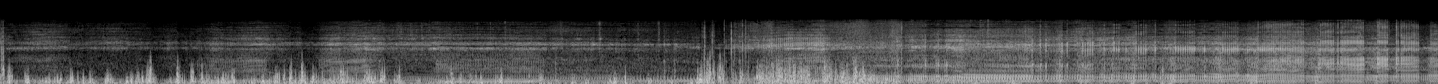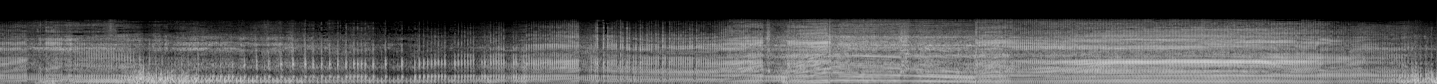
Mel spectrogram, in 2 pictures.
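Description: A WSK two-stroke single-cylinder motorcycle engine revving hard, its pitch rising and falling again and again, most strongly in the second half, as the rear wheel spins in the grass and throws up turf and blue two-stroke smoke.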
